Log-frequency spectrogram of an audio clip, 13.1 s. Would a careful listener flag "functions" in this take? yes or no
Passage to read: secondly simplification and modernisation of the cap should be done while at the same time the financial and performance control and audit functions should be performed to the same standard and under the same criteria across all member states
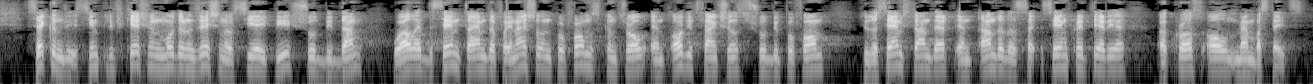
no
